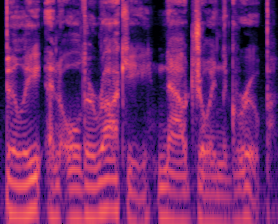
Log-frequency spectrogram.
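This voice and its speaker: Deep husky male narrator. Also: moderate pace. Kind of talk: scripted audio drama narration.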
